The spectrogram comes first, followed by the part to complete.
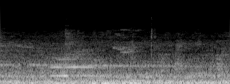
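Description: Steady low rumble of a tram running on its rails, heard from inside the car, with a brief faint squeak about half a second in.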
